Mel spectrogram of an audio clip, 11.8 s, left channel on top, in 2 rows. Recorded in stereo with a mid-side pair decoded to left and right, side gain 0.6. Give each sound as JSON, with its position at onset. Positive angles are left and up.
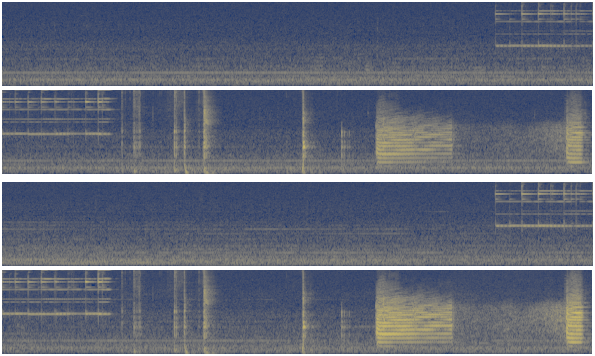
{"t": 4.9, "sound": "a bell", "azimuth_deg": -15, "distance_m": 0.9}
{"t": 7.1, "sound": "chopping", "azimuth_deg": 15, "distance_m": 0.7}
{"t": 9.6, "sound": "a buzzer", "azimuth_deg": -30, "distance_m": 0.8}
